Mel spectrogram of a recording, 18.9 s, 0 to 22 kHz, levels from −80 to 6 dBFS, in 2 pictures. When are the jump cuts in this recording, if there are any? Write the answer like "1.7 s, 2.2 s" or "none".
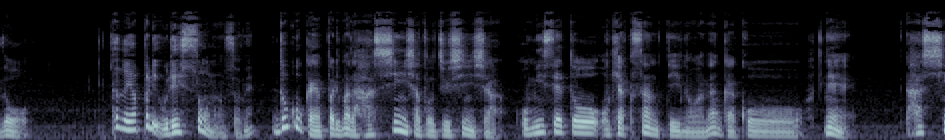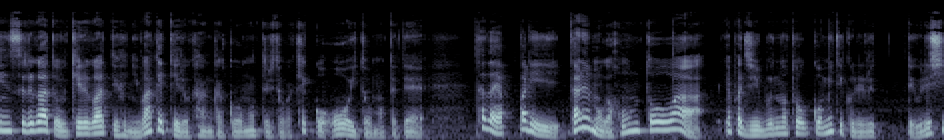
2.6 s, 8.1 s

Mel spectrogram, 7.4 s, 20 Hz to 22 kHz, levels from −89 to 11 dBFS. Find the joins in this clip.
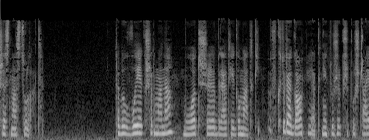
2.1 s, 5.3 s

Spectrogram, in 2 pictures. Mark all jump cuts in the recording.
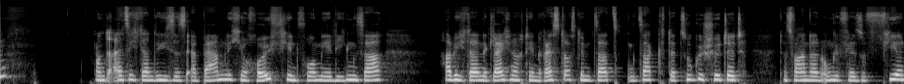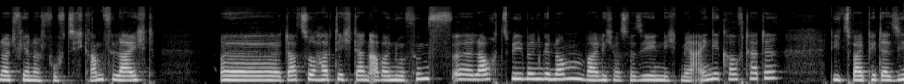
none

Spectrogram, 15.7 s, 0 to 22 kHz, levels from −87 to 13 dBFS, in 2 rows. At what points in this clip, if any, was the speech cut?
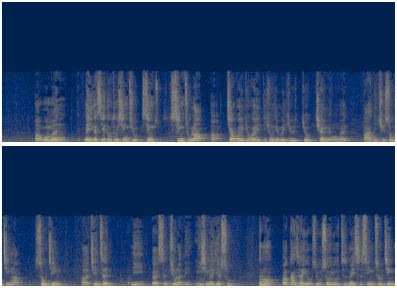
none

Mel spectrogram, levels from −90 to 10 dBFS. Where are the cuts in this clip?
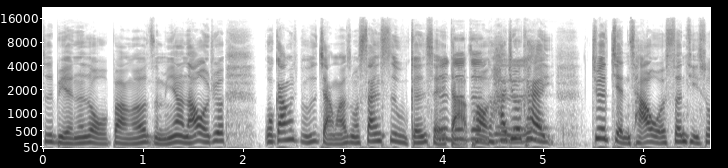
2.2 s, 4.4 s

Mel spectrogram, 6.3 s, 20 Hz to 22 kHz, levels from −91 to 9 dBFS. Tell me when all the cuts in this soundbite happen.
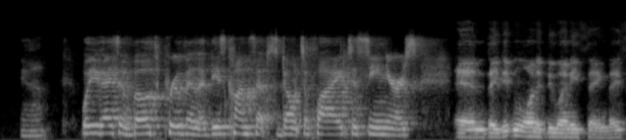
3.0 s, 4.5 s

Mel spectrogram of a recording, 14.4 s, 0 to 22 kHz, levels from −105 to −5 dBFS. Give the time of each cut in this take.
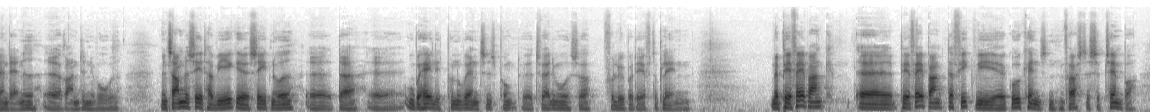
5.0 s

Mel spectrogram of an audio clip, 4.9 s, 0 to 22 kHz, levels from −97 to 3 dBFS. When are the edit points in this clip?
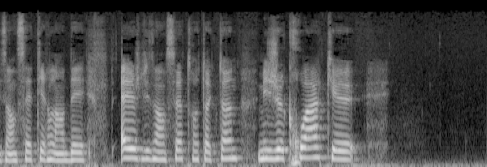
2.6 s

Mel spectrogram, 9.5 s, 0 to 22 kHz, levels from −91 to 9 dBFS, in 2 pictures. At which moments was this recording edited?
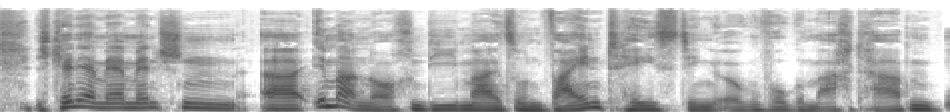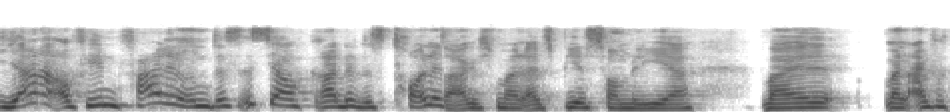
2.0 s, 4.7 s, 6.9 s

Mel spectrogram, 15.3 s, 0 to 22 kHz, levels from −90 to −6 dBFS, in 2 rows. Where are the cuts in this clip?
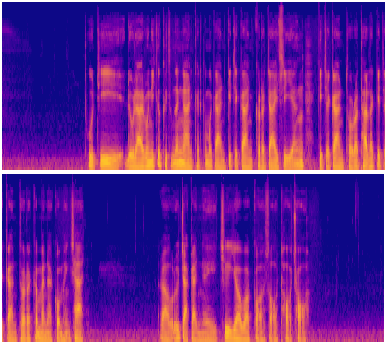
11.4 s

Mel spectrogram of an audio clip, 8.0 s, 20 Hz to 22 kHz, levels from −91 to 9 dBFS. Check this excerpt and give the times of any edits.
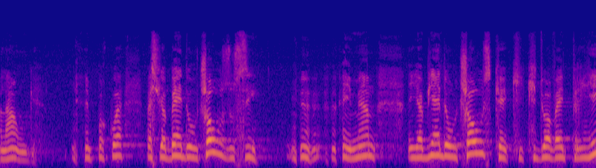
4.5 s, 6.5 s

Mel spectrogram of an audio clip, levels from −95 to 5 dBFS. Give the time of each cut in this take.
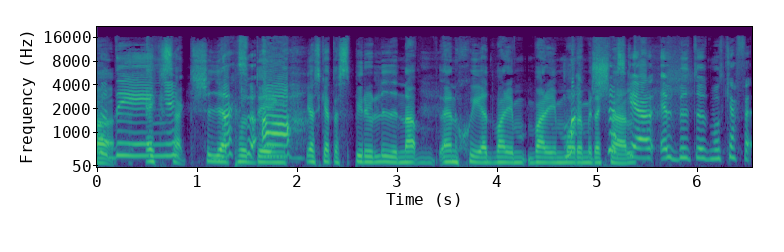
none

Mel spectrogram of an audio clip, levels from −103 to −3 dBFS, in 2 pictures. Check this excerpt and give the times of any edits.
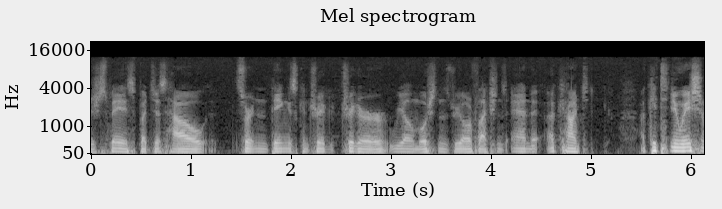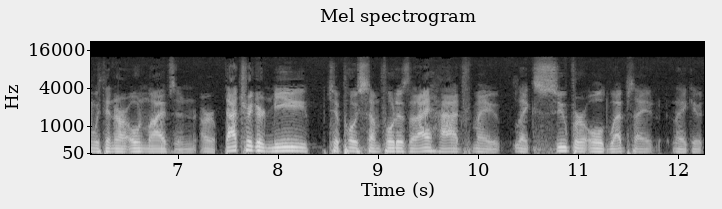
7.4 s

